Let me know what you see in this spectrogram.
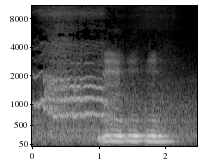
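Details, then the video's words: Female pet fennec fox using a sweet voice toward her male owner: a high, wavering whine with stacked overtones sliding downward, then a lower, steady droning moan lasting about a second. "sweetens his daddy with a very sweet voice"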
